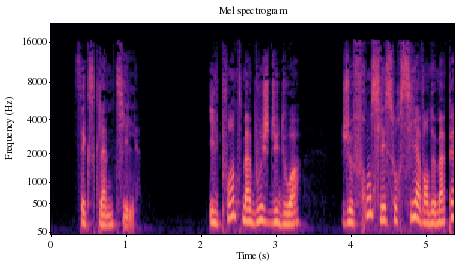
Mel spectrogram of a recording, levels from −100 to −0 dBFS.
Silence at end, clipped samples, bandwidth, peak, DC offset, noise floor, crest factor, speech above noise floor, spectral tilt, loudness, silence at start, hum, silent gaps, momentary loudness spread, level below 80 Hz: 0 s; under 0.1%; 16.5 kHz; -8 dBFS; under 0.1%; -85 dBFS; 18 dB; 60 dB; -5 dB/octave; -26 LUFS; 0.4 s; none; none; 8 LU; -62 dBFS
